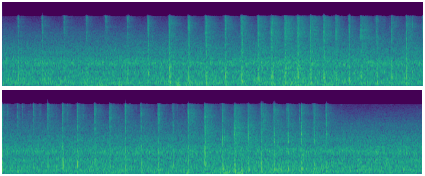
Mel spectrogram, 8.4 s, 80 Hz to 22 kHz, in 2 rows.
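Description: A laptop keyboard key tapped rapidly and repeatedly, about seven sharp clicks a second, stopping about 7.5 seconds in, over a steady hiss.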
